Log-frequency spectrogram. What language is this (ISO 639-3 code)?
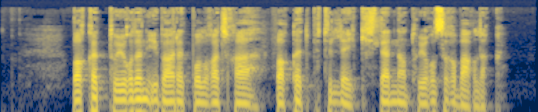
uig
